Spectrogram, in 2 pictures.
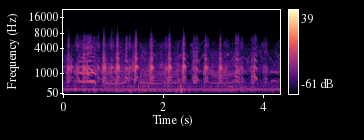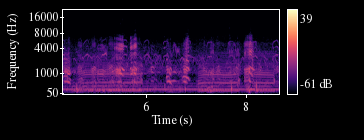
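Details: Two Canada goose goslings jump from a 30-foot nest in Charlo, Montana, on 12 May while parents call; rapid run of sharp honks at the start, then looser, slower harmonic calls, with a constant low hum beneath.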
